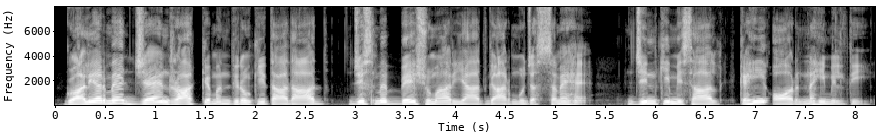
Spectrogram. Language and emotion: Urdu, neutral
